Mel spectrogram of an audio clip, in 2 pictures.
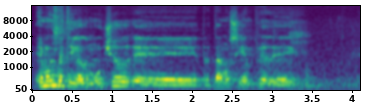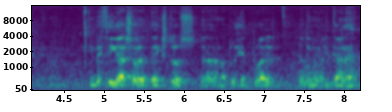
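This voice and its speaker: A man gives an unscripted panel answer as a theater practitioner, stressing points through repeated phrases and pauses. He is some way from the mic, with room echo and clear background noise. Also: mid-range voice, recorded from a distance. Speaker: theater actor and director on a panel. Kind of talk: spontaneous answer at a public talk. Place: indoor theater venue during a public discussion.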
